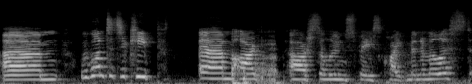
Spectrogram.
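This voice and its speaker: A woman with a Scottish accent and ordinary pitch variation. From Scotland. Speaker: vlogger. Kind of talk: home tour. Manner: hesitant, many fillers.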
